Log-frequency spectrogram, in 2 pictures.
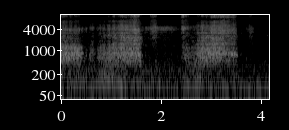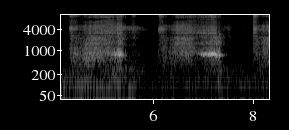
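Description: Sharpie permanent marker drawn across paper in a series of short outlining strokes: a faint scratchy rubbing, each stroke about a second long, with brief squeaks of the felt tip about five and seven seconds in.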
